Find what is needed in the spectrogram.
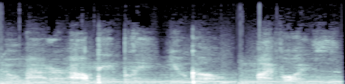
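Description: Whispered voices over a low, sustained droning music score from the show's soundtrack, with two sharp ticks partway through.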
